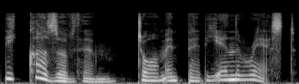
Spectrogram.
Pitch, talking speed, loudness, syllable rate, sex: 180 Hz, 160 wpm, -17 LUFS, 4.4 syllables/s, female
